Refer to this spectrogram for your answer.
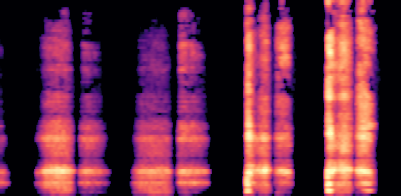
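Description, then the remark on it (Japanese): Heavy panting from one person, out of breath from saying "shiko shiko" too much: four paired in-and-out breaths at a steady pace, breathy. The last two pairs come sharper and louder, with no talking. “シコシコって言いすぎて、ちょっと息切れしちゃいました。”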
